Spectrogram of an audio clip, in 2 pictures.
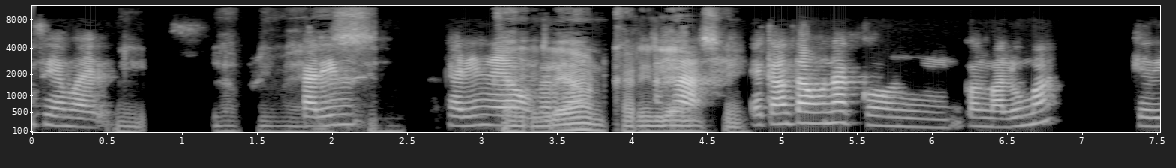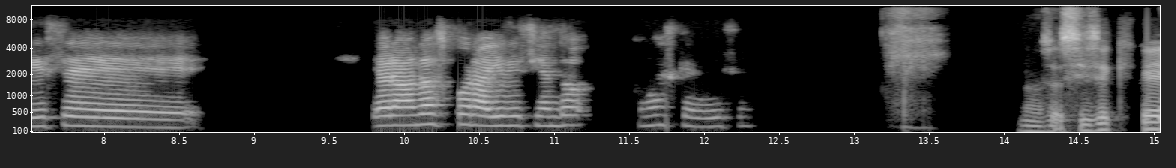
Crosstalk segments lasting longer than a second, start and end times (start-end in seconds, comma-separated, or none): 3.0-4.8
